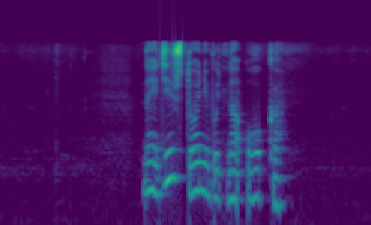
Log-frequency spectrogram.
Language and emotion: Russian, sad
